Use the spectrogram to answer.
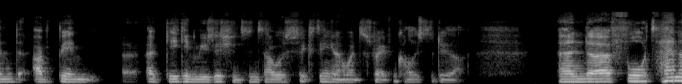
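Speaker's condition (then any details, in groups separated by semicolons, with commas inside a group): No condition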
